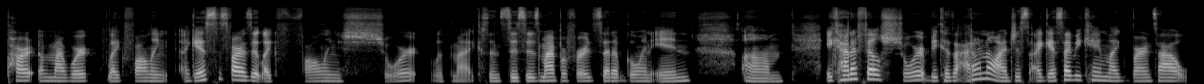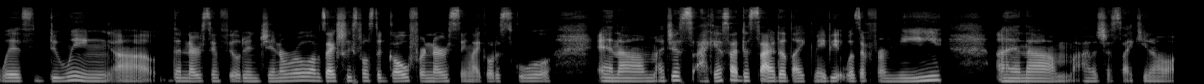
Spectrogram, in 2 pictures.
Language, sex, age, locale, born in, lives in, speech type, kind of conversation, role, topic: English, female, 30-34, en-US, United States, United States, conversation, unstructured, none, Which work arrangement works best for you: remote, hybrid, or in-office?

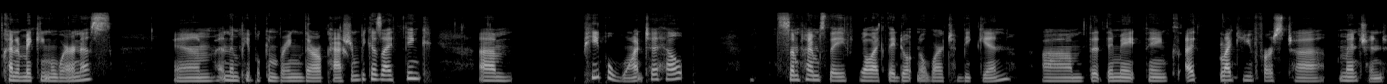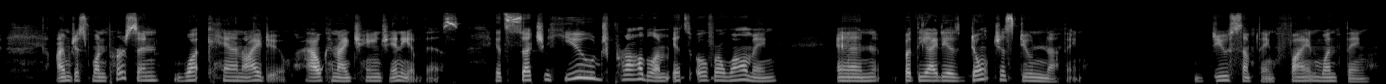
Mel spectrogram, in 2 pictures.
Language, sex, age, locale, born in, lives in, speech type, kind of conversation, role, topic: English, female, 50-54, en-US, United States, United States, conversation, podcast, host, What motivates people to take action for the environment?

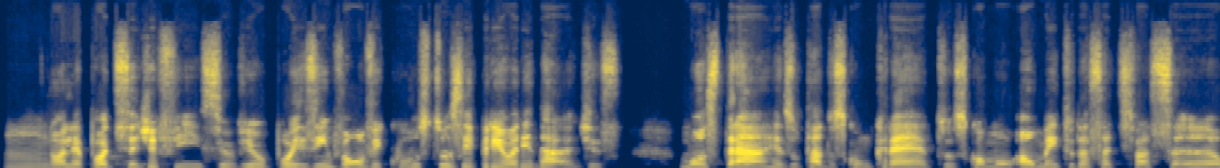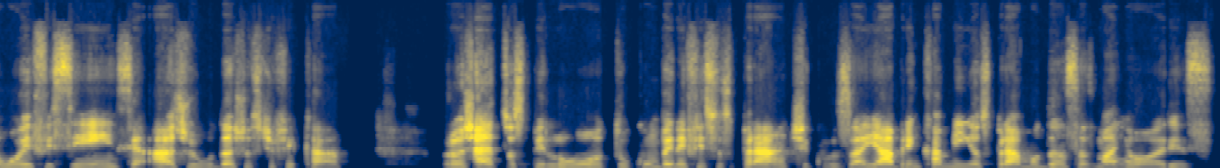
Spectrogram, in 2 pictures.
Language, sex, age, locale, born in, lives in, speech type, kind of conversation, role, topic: Portuguese, female, 40-44, pt-BR, Brazil, United States, read, expert-assistant, expert, Se o diretor de um hospital tivesse que passar uma semana vivendo como paciente, que mudanças ele faria na administração depois disso?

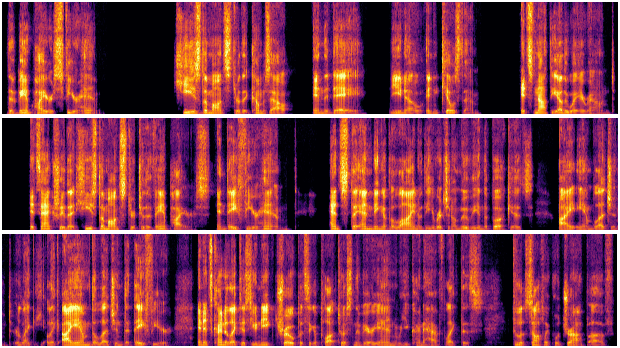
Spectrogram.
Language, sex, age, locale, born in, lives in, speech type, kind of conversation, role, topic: English, male, 25-29, en-US, United States, United States, conversation, podcast, guest, What makes certain stories continue to resonate with people across generations?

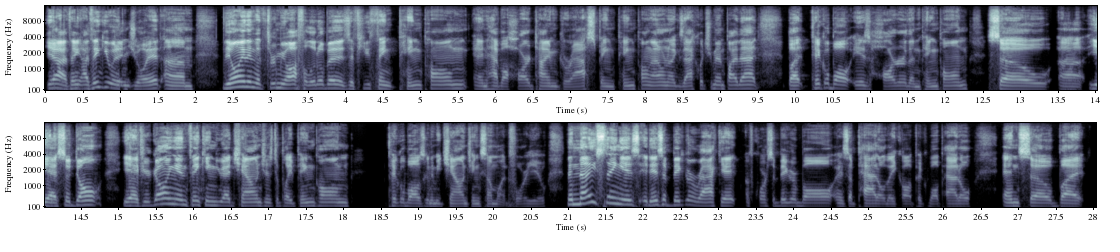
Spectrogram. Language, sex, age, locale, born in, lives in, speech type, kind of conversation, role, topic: English, male, 30-34, en-US, United States, United States, conversation, unstructured, none, What was the last hobby you tried, and how did it surprise you?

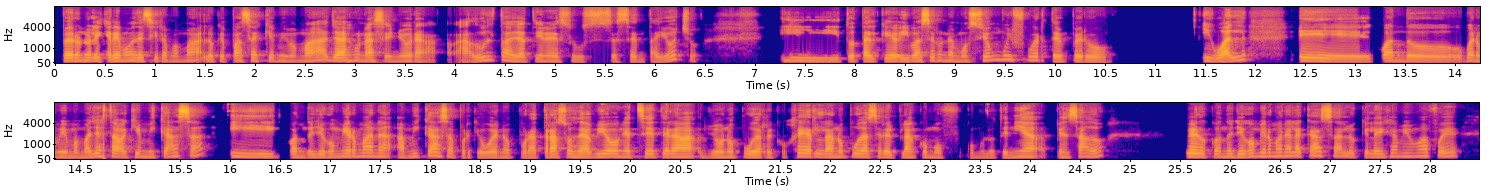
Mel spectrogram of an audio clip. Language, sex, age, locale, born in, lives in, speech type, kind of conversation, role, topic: Spanish, female, 30-34, es-VE, Venezuela, Italy, conversation, unstructured, none, ¿Recuerdas alguna sorpresa que te haya dado tu familia?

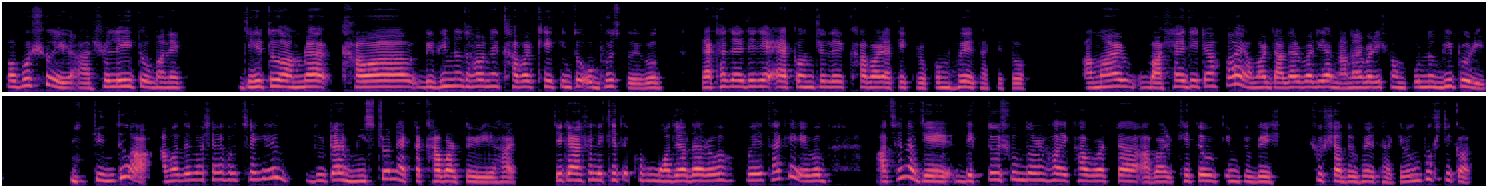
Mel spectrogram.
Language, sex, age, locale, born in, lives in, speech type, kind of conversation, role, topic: Bengali, female, 40-44, bn-BD, Bangladesh, Finland, conversation, podcast, guest, আপনার প্রিয় ঘরোয়া রেসিপি কোনটি?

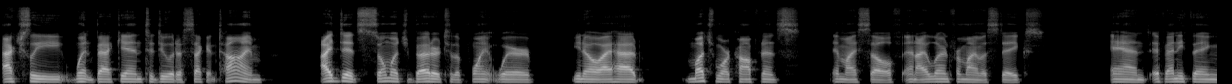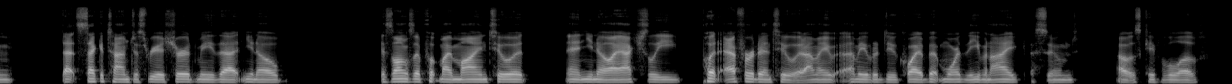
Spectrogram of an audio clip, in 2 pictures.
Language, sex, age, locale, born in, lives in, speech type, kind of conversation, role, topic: English, male, 25-29, en-US, United States, United States, conversation, podcast, guest, What strategies help you maintain hope and resilience when life gets challenging?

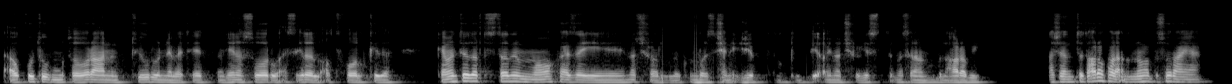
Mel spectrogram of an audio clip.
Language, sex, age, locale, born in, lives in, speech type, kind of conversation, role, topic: Arabic, male, 20-24, ar-EG, Egypt, Egypt, read, expert-assistant, expert, لو افترضنا إنك لازم تسافر من غير أي تكنولوجيا (موبايل، GPS، إنترنت)، هتخطط الرحلة إزاي؟ وإيه أكتر حاجة هتخاف منها أو تستمتع بيها؟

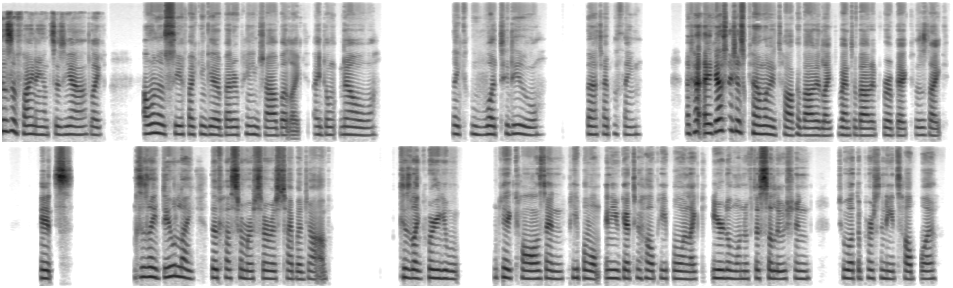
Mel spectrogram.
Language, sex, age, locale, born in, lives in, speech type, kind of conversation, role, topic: English, female, 25-29, en-US, United States, United States, conversation, advice, user, How can I regain motivation and direction when I feel stuck in my career?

